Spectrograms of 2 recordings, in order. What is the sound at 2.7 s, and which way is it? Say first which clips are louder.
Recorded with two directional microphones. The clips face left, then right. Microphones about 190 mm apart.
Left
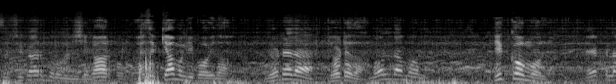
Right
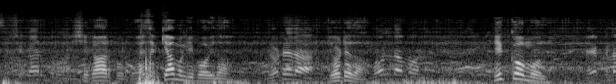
Speech: left 3 dB; 30° left (ahead or behind).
